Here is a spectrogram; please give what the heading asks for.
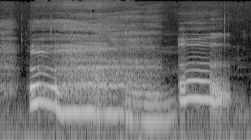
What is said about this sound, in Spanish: Pero antes de eso vamos a hacer un amago de bostezo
